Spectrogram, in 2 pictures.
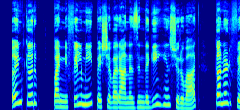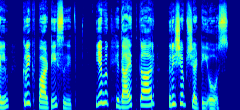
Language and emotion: Kashmiri, neutral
